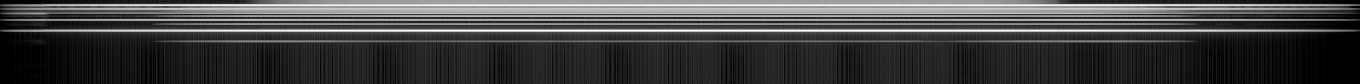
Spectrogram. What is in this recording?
a tinnitus, maybe after a closeby explosion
